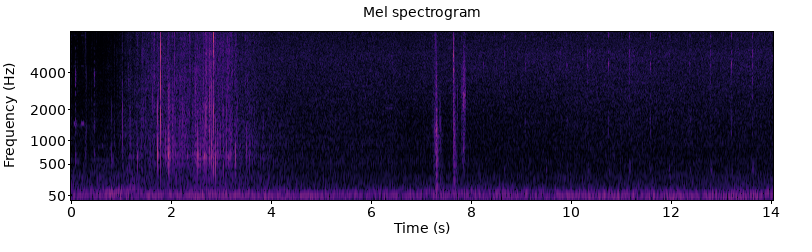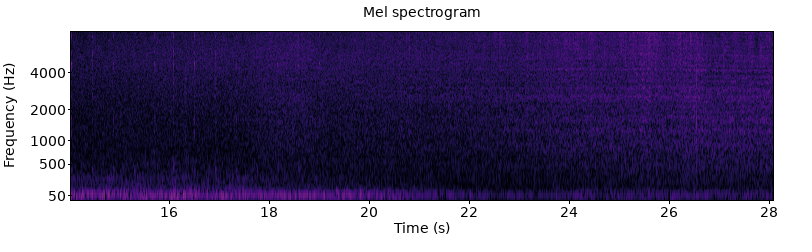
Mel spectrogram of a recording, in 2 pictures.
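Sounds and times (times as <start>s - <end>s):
low engine rumble: 0.0s - 28.0s
faint regular ticking: 7.3s - 28.0s.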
